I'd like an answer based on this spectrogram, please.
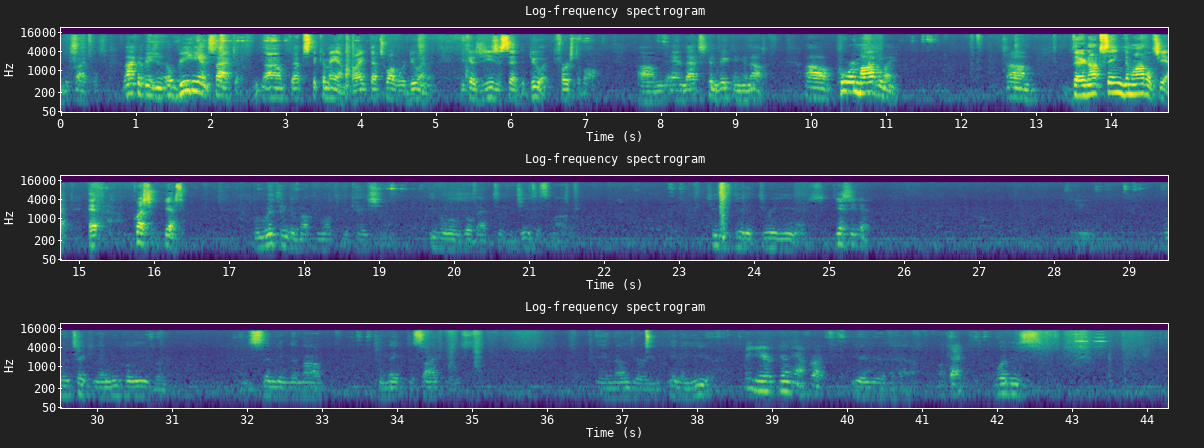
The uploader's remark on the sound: This episode is from Global Discipleship Initiative, recorded at the National Disciple Making Forum.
